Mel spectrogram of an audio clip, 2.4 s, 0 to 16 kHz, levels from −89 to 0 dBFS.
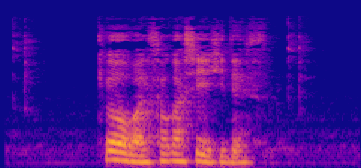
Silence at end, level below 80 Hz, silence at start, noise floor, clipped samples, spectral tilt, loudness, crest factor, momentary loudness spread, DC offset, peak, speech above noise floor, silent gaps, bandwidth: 0.65 s; -60 dBFS; 0.65 s; -58 dBFS; under 0.1%; -6 dB/octave; -22 LUFS; 18 dB; 12 LU; under 0.1%; -8 dBFS; 36 dB; none; 11 kHz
